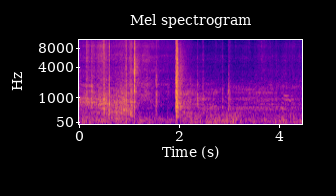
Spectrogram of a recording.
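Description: Skateboard wheels rolling on concrete, a sharp pop about a second in, a quieter moment, then a loud crack of the board landing about two seconds in, and quieter rolling after it. This is an ollie or trick popped off the top of a stair set and landed at the bottom.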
